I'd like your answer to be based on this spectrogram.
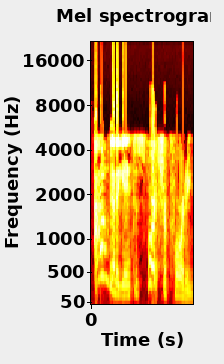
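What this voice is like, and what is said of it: Bad, very high-pitched voice imitation. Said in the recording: “That's a bad impression of you... that's the highest I've ever heard anyone imitate my voice to be”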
